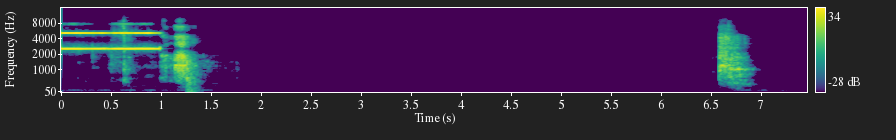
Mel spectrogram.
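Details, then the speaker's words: Steady high-pitched alarm tone, then a puff of air and silence, from a GCE Zen-O lite portable oxygen concentrator with a call-service error and weak or no pressure output, run without its filter. "So pag mga ganyan guys inaano niya service."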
